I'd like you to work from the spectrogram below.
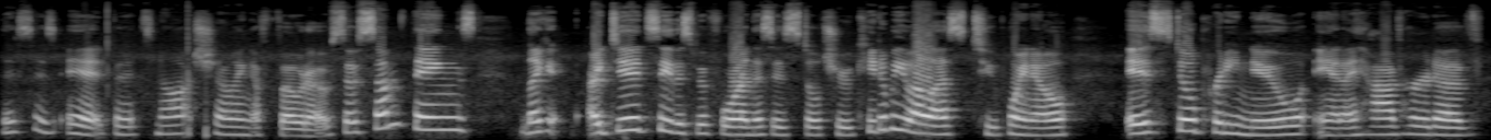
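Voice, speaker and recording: In a mid-range voice, a woman who trains people in marketing leads a software tutorial over screen share. She is talkative and self-deprecating, voicing her thoughts as she clicks through the steps.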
